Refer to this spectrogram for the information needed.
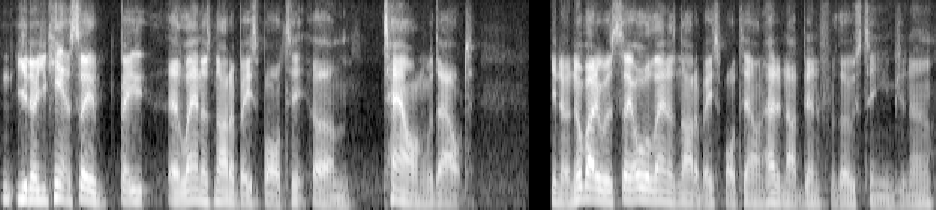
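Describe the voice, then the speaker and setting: A man's voice: medium pitch, a little fast, pushed and bright, no echo. Rambling man in dull, lo-fi audio. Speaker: podcast host. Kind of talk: casual sports chat interview.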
